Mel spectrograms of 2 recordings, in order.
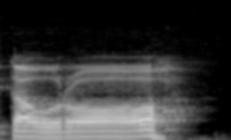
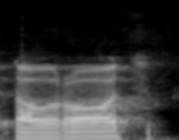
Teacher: Kalau waqaf di sini jadi Taurah. Jangan pula baca Taurat.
